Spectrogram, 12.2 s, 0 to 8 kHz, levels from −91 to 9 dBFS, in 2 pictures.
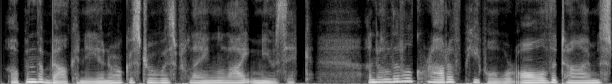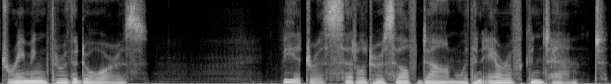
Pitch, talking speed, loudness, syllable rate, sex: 170 Hz, 160 wpm, -17 LUFS, 4.6 syllables/s, female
